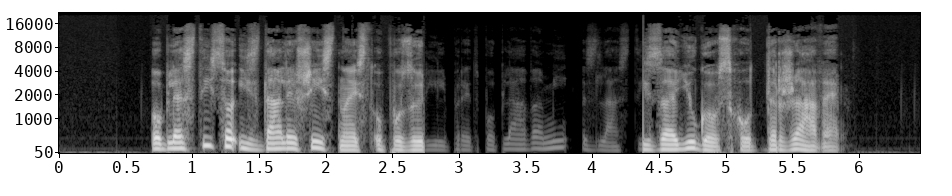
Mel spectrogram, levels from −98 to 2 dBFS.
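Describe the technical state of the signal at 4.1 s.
At 4.1 s the speech has collapsed to a faint trace, about 31 dB below its surrounding level, inside a span running from 2.74 to 4.38 s. The likely cause is one channel inverted: with one side's polarity flipped, the centred voice cancels against itself on a mono sum, leaving only the small left-right difference. Unlike a dropout or gain dip, the sound doesn't stop or simply quieten evenly; a faint residue remains.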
